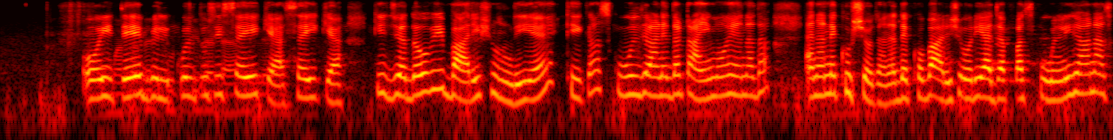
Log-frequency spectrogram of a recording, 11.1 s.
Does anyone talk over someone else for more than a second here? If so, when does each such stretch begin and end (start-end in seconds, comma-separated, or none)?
1.1-2.9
